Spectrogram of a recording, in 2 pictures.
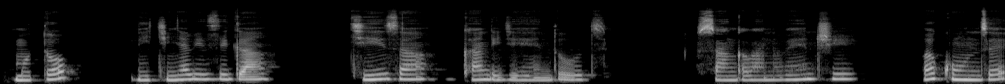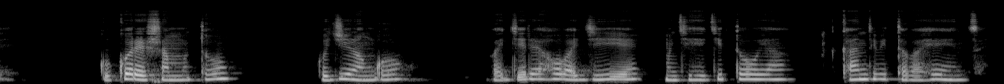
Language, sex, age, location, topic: Kinyarwanda, female, 18-24, Nyagatare, finance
